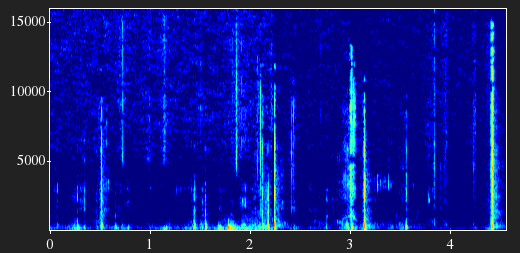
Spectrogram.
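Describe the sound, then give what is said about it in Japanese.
Pistachios are being eaten, with their shells cracked open. Many faint, sharp crunches and cracks come at an irregular pace, along with soft chewing and no talking. “普通に美味しいですよ、ピスタチオ。”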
